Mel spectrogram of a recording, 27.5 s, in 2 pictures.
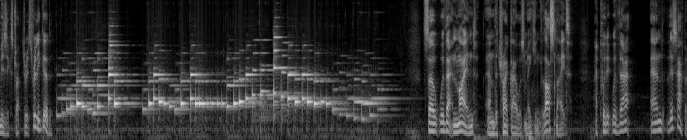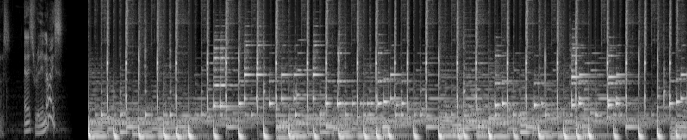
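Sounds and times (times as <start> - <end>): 
steel pans playing: 1.3 - 7.7, 16.3 - 27.4.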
